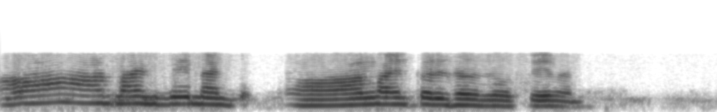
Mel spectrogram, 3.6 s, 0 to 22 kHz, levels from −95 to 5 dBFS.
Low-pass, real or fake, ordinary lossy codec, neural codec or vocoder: 3.6 kHz; fake; none; vocoder, 22.05 kHz, 80 mel bands, WaveNeXt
